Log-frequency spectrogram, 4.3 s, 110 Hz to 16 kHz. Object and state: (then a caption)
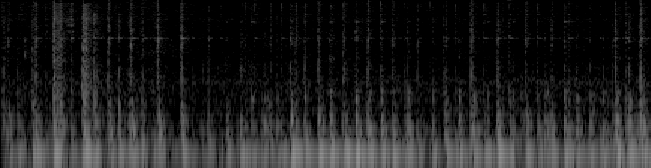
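Stone mortar and pestle. A black stone pestle held in one hand knocks and grinds inside an empty, thick-walled, hollow black stone mortar while the other hand steadies the bowl. Quick, uneven knocks land several times a second over a dull grinding scrape. The sound is heavy and low, with a hollow hum near 140 Hz and almost nothing bright.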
